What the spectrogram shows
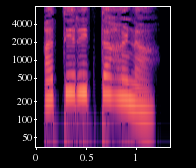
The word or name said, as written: ಅತಿರಿಕ್ತಹಣ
